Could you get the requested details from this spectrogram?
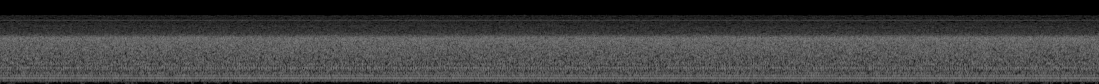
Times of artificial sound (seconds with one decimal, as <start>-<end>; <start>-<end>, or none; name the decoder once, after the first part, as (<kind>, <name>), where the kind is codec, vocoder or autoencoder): none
